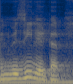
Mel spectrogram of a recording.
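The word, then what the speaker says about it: invigilator: सी नहीं होता है, इनविजिलेटर। और उसको पढ़ते साउंड उसका स का आता है, लेकिन स्पेलिंग जो अल्फाबेट है वो जी आता है।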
